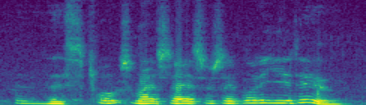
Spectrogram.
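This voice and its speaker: Over noticeable background noise, a man talks at a very slow pace in a high pitch. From Kentucky. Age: 90s. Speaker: retired postal worker. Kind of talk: interview answer.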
